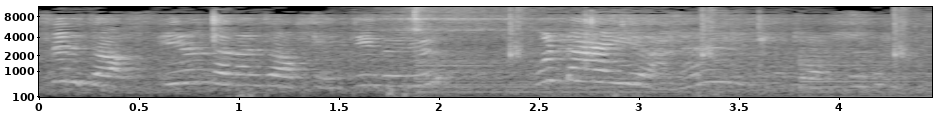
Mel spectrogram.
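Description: A young girl talking in a high voice. A steady low hum comes in about halfway through.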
